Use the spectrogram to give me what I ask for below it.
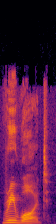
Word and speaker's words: reward: Let's look at the word reward. We've got re as unstressed and ward as stressed.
